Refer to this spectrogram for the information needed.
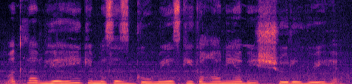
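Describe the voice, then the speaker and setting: A woman playing a menacing, commanding female ghost in a horror-comedy audio drama, speaking in slow threats. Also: a little high, background noise, lightly acted. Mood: ominous.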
